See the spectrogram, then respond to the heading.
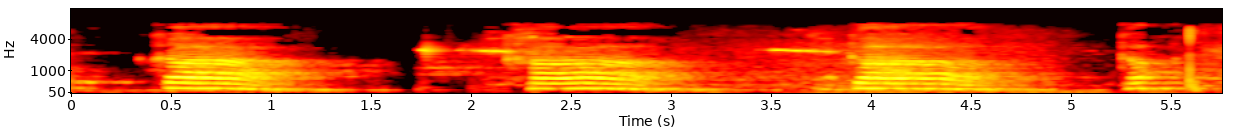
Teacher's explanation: कंठ का वर्ग के जो भी अक्षर है 5, इसको जब हम पढ़ते हैं तो जीभ हमारे कंठ को स्पर्श करती है।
